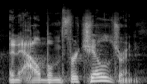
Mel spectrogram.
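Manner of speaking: ordinary talk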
